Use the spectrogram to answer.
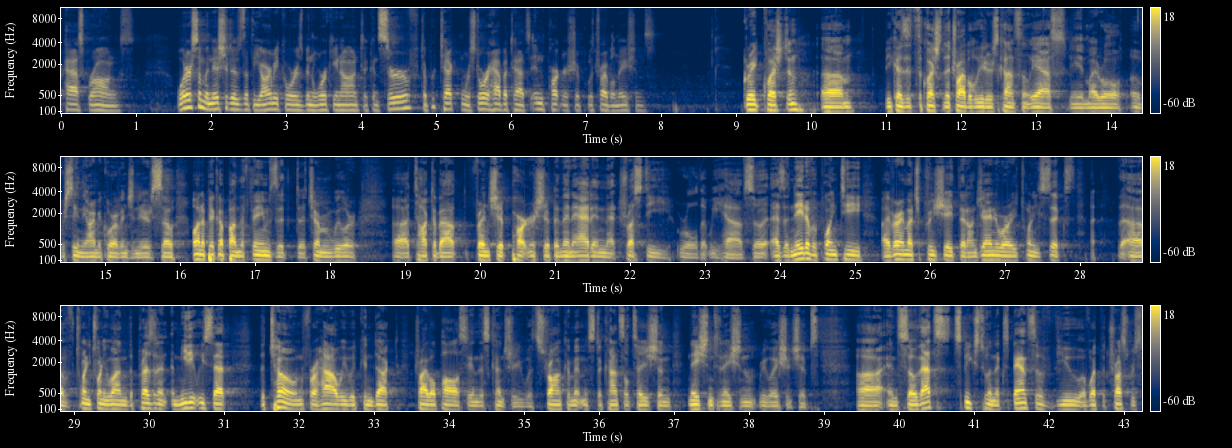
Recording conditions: busy venue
